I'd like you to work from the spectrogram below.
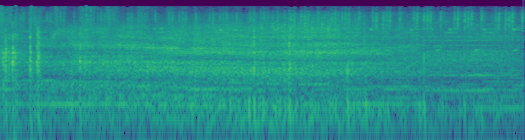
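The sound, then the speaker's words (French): Four propeller airplanes drone steadily as they approach and come down to land in a clearing, a continuous rumbling engine roar with faint thumps, holding at a fairly loud level throughout, no voices. “Quatre aéroplanes s'approchent de la Terre.”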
